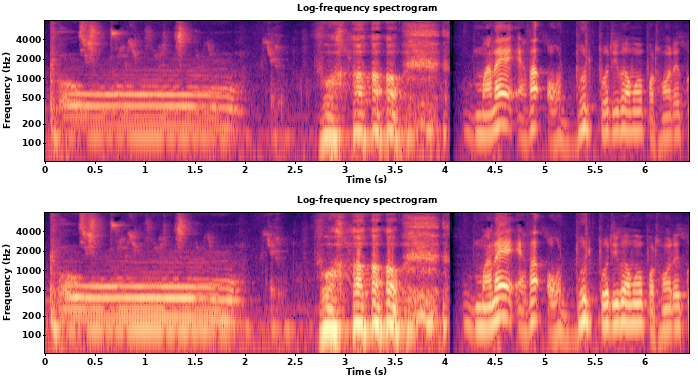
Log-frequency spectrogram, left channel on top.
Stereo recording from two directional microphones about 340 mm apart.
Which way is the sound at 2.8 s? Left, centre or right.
Centre.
